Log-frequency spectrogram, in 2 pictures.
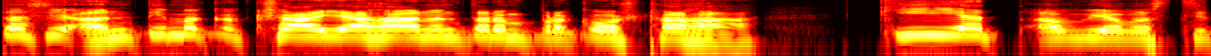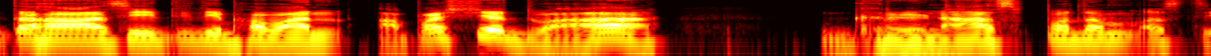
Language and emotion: Sanskrit, disgusted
